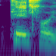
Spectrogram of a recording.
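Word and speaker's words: Pitre: Texans or hold on I want to make sure I pronounce this the right way I believe uh Petri yes jayen Petri uh of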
